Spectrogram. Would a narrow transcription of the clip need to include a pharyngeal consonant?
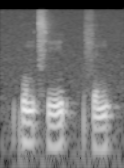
no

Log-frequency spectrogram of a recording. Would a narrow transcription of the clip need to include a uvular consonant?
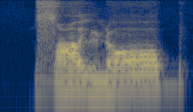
no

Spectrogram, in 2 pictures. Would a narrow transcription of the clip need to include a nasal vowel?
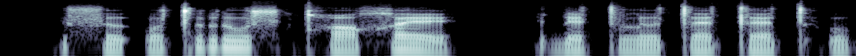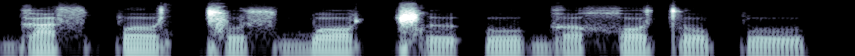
no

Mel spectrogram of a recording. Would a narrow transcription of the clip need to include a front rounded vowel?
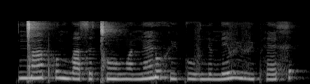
yes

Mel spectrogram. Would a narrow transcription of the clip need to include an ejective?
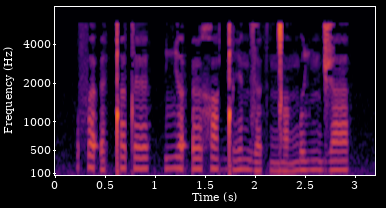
no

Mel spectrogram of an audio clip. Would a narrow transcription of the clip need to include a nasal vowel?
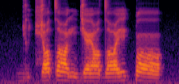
no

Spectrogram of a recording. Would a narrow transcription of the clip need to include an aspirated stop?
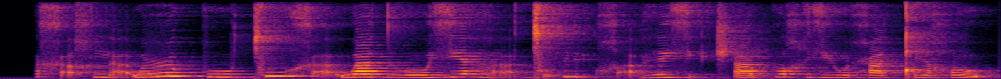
no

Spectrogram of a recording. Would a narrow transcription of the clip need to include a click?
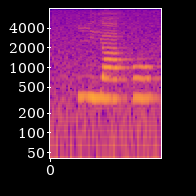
no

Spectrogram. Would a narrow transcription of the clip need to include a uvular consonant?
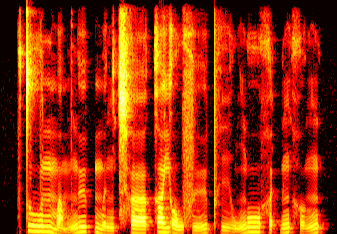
no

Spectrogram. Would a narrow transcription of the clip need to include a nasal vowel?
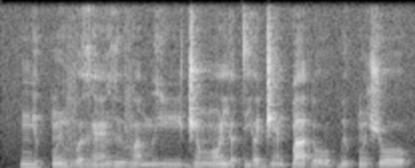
yes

